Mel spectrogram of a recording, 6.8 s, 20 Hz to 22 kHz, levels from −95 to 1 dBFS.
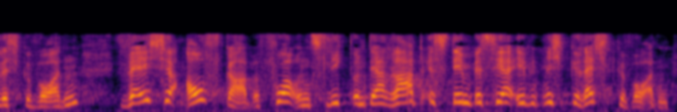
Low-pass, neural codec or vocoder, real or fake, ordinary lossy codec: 7.2 kHz; codec, 16 kHz, 4.8 kbps, FACodec; fake; MP3, 48 kbps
